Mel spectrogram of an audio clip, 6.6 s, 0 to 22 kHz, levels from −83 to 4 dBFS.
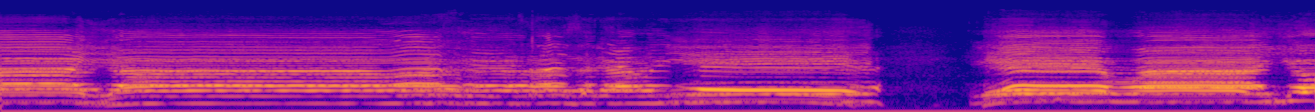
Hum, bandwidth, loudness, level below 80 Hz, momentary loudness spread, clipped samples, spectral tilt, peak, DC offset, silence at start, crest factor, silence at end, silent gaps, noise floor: none; 13.5 kHz; -19 LUFS; -76 dBFS; 8 LU; under 0.1%; -1 dB/octave; -4 dBFS; 0.5%; 0 s; 14 dB; 0 s; none; -53 dBFS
